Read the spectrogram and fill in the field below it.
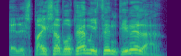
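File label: Engineer auto attacked by spy, Spanish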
